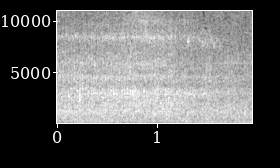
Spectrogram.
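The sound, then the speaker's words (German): A van speeding off with men inside, heard as a steady, faint rush of engine and road noise with no distinct events. “Sie drücken schnell ihre Zigaretten aus, steigen wieder in den Transporter ein und brausen Richtung Westen davon.”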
